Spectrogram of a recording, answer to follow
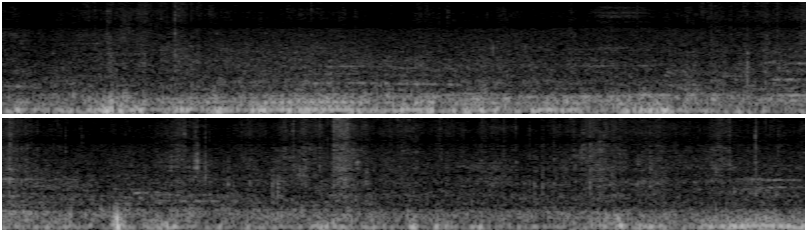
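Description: Wind buffeting the phone's microphone as a steady low rumble, with scattered scrapes and crackles from hands digging in dry soil and one sharp knock about halfway through.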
